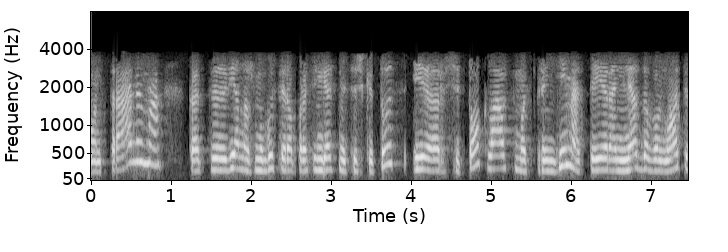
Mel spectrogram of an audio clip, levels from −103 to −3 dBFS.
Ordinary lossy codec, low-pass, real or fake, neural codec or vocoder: AAC, 16 kbps; 7.2 kHz; real; none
